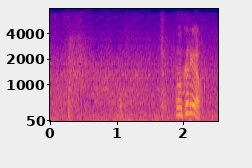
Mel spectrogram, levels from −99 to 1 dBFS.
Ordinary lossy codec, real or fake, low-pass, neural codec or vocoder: Opus, 24 kbps; fake; 7.2 kHz; codec, 16 kHz, 1.1 kbps, Voila-Tokenizer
